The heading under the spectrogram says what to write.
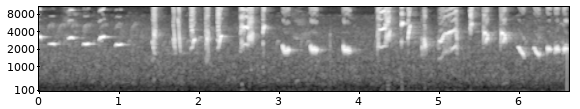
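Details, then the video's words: Konslet greater green leafbird used to train field birds: soft whistles open into loud sharp chips and slurred rising whistles, delivered in irregular quick bursts with short gaps. "Cucak Ijo Konslet Tiada Lawan! Masteran Super Hot Buat Cetak Burung Lapangan"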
